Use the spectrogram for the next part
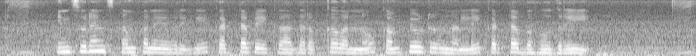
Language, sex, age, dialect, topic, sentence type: Kannada, female, 31-35, Central, banking, question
